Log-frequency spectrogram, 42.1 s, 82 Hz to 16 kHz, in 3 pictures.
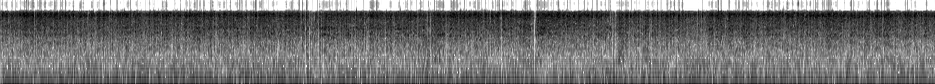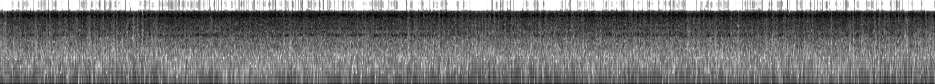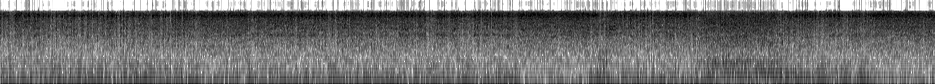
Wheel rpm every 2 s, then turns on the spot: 160, 160, 120, 140, 120, 180, 230, 230, 220, 230, 230, 230, 230, 220, 230, 230, 230, 230, 180, 100, 160.
none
